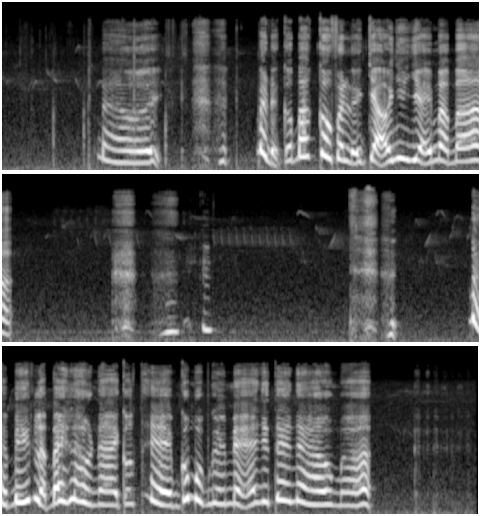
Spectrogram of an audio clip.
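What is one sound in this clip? A young woman sobs and speaks in a tearful, wailing voice close by.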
